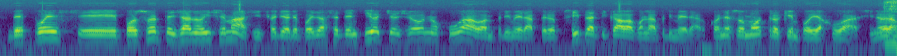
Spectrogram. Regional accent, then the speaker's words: Claypole, Buenos Aires Province, Argentina; also born or lived in Paraguay; Del partido Almirante Brón. Uh-huh. Y nacido en el Paraguay, ¿no? Pero sí, me crié toda la vida en la Argentina. Nada más que nací allá y viví toda mi vida en la Argentina. Por ahí no se me nota tanto que soy paragua.

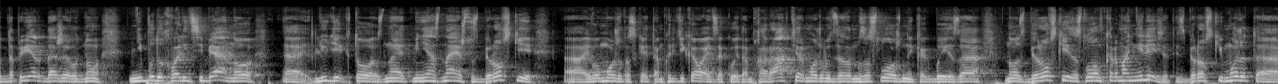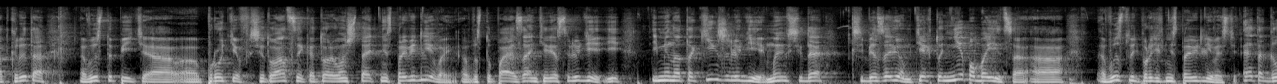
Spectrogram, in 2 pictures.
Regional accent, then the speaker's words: Krasnoyarsk, Krasnoyarsk Krai, Russia; как у человека, как у коренного, так сказать, сибиряка и красноярца

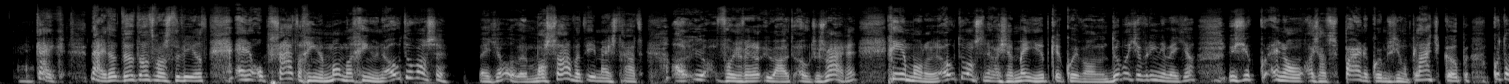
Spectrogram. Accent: The Hague, South Holland, Netherlands; lag natuurlijk Scheveningen, Den Haag, waar ik vandaan kom.

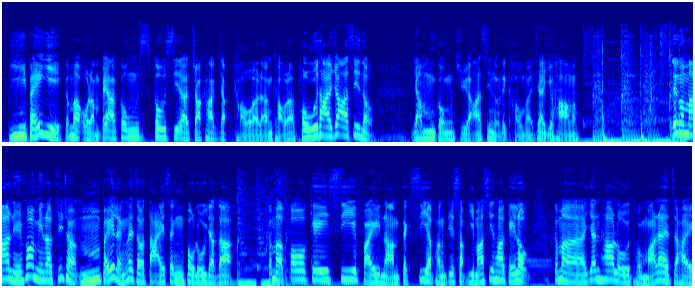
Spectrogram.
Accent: Hong Kong; 作为香港人嘅一份子

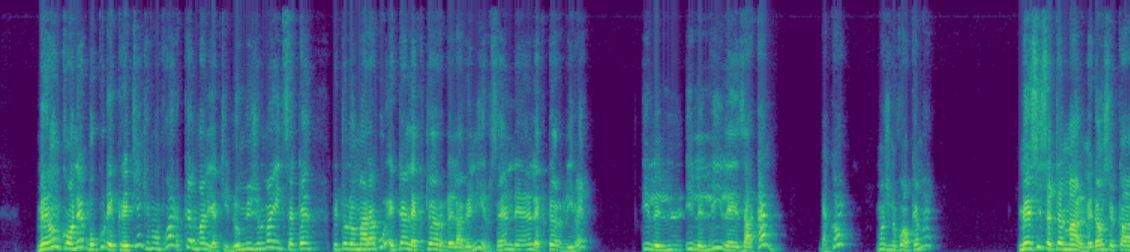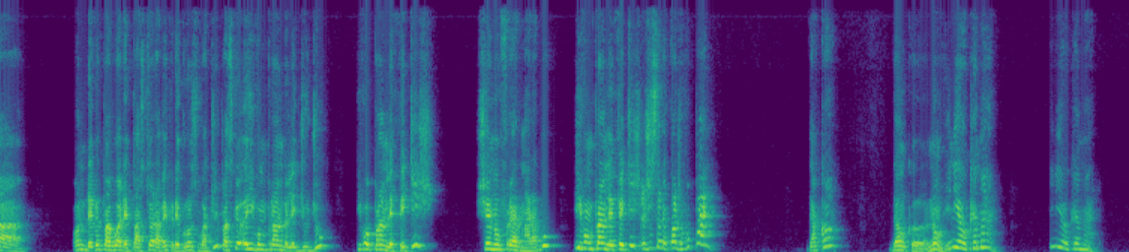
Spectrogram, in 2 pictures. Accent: Gabon; chez moi au Gabon

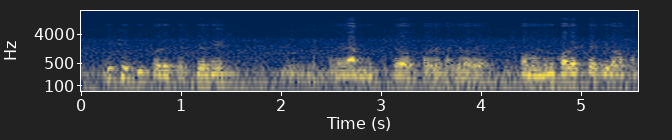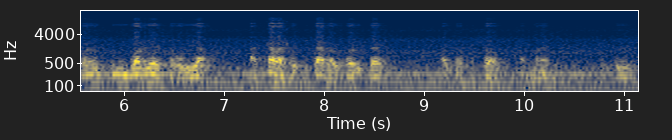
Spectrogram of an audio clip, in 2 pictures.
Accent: Estella, Navarre, Spain; Pues yo no soy taurina, pero soy de Estella, hombre, algún encierro hemos corrido.

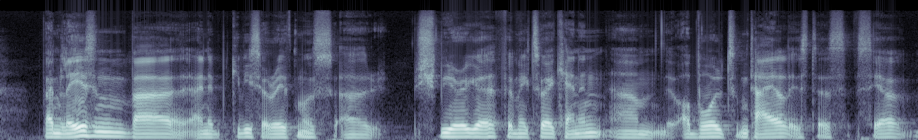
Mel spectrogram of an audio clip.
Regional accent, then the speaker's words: United States; German is a second language; Als Amerikaner sehe ich das anders.

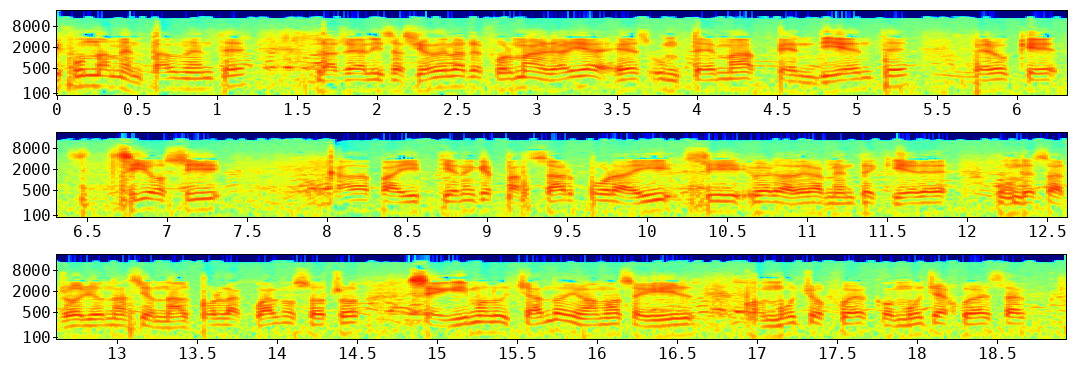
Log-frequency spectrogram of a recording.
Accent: Paraguay; son políticas desarrolladas en mi país, en Paraguay, como cualquier otro país dependiente de América Latina.

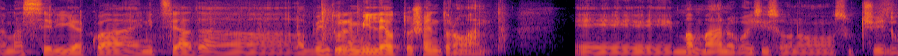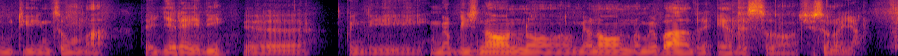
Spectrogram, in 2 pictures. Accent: Somma Vesuviana, Campania, Italy; sono di Somma Vesuviana, quinta generazione di agricoltori.

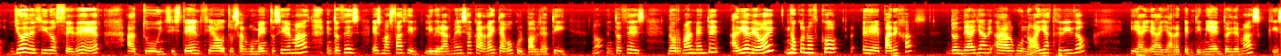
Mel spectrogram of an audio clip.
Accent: Gandia, Valencian Community, Spain; now in Madrid, Spain; Yo soy de Gandía, entonces digo, si no, aquí en Madrid ser madre soltera es imposible. Sé que me tengo que volver a Valencia.

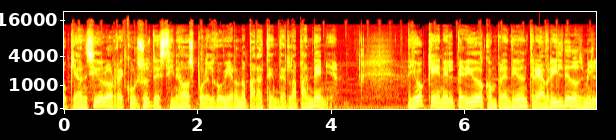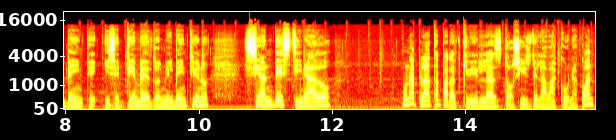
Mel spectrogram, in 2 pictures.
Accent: Antioquia, Colombia; Yo soy paisa.

